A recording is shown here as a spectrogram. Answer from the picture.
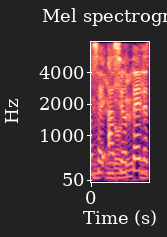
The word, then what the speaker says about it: AC Hotel: Hace hotel, está bien, aquí decimos todos, hace hotel.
